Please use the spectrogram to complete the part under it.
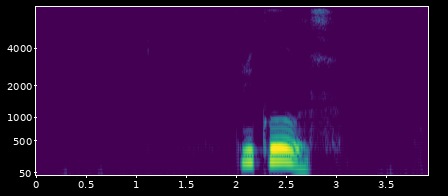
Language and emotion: Russian, sad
